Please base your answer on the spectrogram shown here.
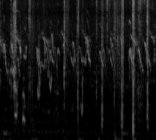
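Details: Young teetar (francolin) chicks being raised and fed: many soft, high, downward-sliding peeps from several chicks overlapping, with a few louder thuds and scratchy taps in between.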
